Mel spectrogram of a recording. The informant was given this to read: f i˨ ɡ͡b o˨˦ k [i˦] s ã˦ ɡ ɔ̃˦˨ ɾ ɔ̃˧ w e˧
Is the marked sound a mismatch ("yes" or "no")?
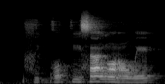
yes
